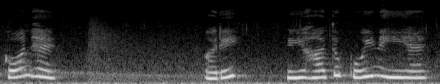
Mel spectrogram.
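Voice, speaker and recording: A woman's voice: very high voice, slow pace, dull audio, a little hiss or hum, voice pushed up. A woman voicing a kind, anxious little female bird in a cartoon, with an earnest, pleading manner. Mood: startled, curious.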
